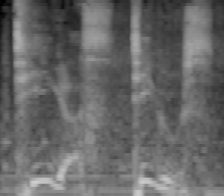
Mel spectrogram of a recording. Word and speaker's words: Tegus: pronounce his name, and it's T, not Ty. And I said Tygus in the video.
